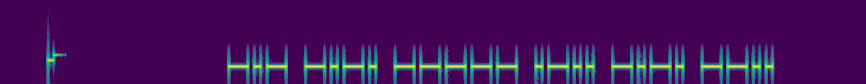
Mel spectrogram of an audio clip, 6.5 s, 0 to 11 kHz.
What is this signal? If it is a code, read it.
Morse code, heard as a keyed tone, about 25 wpm, 700 Hz. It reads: KC0LCZ
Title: USA Call Signs 25wpm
